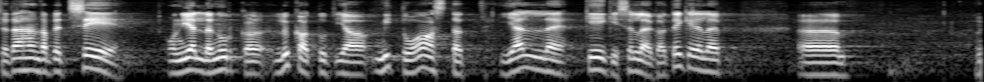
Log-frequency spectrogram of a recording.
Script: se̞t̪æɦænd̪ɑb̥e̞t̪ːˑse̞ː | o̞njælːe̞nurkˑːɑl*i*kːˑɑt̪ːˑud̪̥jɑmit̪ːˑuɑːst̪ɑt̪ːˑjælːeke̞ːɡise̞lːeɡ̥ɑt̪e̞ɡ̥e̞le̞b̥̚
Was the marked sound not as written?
yes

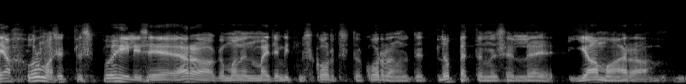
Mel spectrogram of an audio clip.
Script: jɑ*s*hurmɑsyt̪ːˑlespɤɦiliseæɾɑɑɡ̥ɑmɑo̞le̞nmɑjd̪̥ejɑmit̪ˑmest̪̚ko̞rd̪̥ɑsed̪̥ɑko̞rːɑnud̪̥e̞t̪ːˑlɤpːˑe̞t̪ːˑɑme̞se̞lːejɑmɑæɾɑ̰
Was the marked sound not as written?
yes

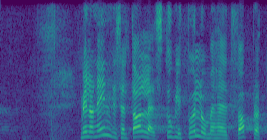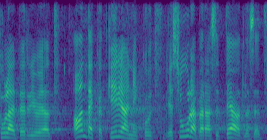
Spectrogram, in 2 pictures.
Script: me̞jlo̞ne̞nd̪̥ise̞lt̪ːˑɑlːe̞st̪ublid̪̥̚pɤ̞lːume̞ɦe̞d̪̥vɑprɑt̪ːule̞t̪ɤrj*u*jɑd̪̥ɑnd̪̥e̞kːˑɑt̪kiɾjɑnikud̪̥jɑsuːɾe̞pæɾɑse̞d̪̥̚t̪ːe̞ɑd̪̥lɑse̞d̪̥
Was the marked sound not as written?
no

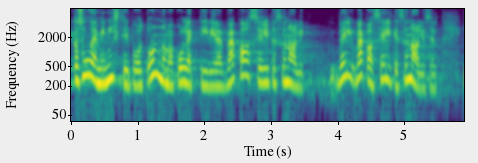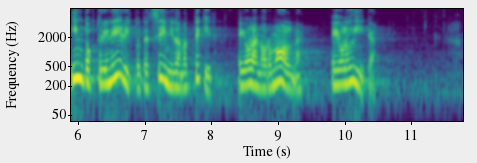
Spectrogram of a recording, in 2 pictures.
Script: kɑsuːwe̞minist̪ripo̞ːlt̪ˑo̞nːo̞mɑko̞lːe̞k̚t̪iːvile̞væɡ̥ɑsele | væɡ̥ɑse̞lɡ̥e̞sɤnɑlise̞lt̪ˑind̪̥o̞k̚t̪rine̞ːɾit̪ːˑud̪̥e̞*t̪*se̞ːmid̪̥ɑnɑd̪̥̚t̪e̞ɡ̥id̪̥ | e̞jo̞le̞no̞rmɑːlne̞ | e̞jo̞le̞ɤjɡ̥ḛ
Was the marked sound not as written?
no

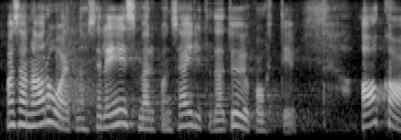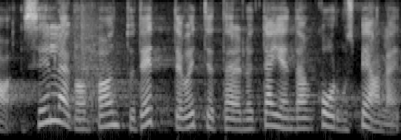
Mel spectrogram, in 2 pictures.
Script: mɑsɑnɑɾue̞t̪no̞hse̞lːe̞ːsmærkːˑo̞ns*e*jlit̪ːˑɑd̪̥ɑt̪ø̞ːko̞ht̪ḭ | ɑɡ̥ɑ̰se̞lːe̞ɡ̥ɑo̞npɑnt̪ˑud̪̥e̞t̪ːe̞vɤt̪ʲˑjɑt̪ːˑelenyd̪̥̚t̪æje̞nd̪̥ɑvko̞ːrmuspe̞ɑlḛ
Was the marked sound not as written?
yes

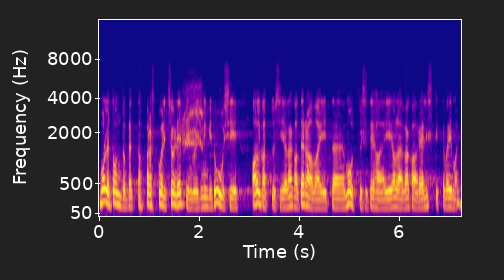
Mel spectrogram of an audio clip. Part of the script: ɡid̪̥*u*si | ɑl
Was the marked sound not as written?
yes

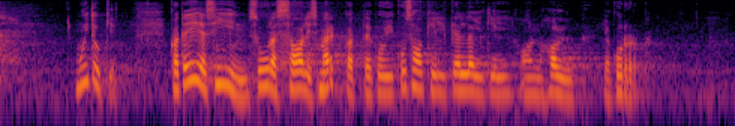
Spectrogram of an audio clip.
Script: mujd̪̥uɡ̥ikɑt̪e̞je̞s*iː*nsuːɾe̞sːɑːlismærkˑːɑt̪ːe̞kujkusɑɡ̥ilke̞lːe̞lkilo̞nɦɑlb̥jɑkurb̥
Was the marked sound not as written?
no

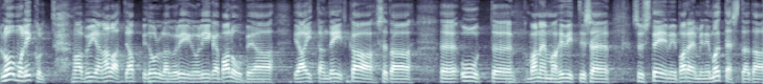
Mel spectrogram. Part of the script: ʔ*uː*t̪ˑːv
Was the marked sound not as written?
no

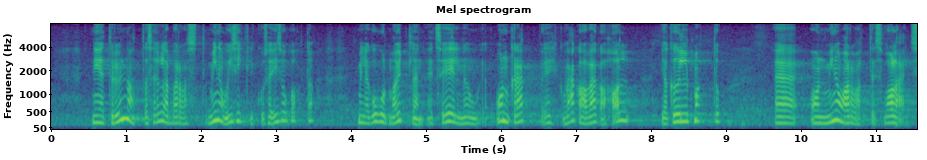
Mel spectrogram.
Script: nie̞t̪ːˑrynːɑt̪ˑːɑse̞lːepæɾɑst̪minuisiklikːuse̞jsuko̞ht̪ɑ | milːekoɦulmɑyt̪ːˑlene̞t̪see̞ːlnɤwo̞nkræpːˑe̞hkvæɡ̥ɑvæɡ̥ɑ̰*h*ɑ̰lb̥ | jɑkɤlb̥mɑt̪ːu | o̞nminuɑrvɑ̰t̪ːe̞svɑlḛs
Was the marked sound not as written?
no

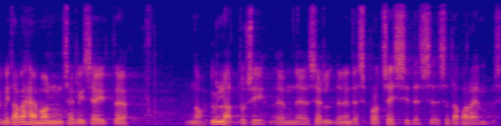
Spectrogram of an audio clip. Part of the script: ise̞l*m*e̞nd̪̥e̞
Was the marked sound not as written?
yes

